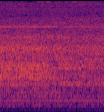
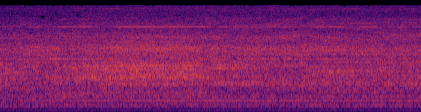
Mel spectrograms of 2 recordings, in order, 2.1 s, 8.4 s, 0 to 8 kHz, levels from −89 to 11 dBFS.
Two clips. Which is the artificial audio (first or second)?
first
